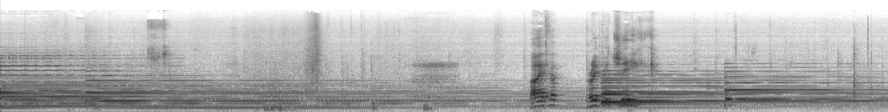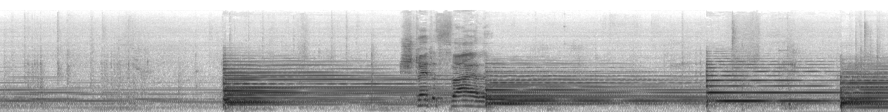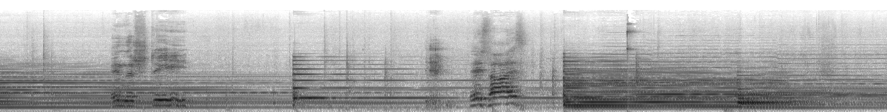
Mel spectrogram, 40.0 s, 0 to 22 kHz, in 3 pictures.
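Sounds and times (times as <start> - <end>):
piano soft held notes: 0.0 - 39.9.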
